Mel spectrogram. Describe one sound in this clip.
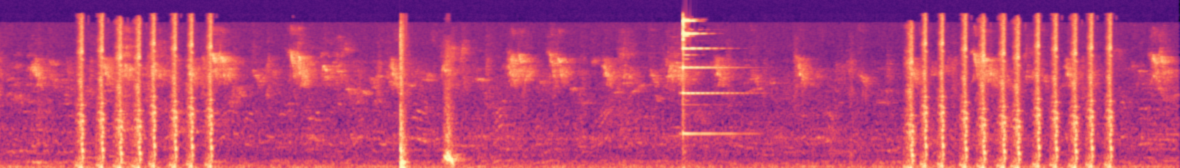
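Items are placed on a shelf with quick, light clicks.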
